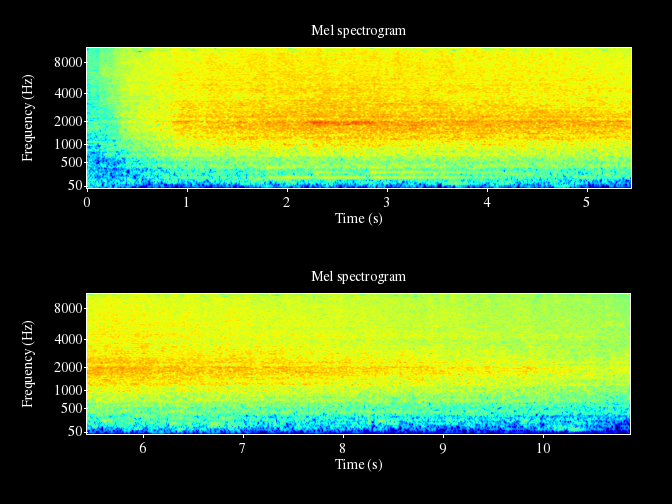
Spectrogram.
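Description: Concert hall audience applauding. The clapping swells over the first two seconds, then slowly fades.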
